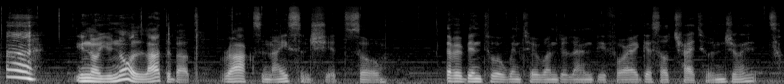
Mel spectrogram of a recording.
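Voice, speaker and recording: A tabletop game player role-playing in a casual, sweary way. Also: female voice, rumbling low, lively intonation, moderate pace, a little mellow, faint music behind. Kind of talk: casual in-character role-play.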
